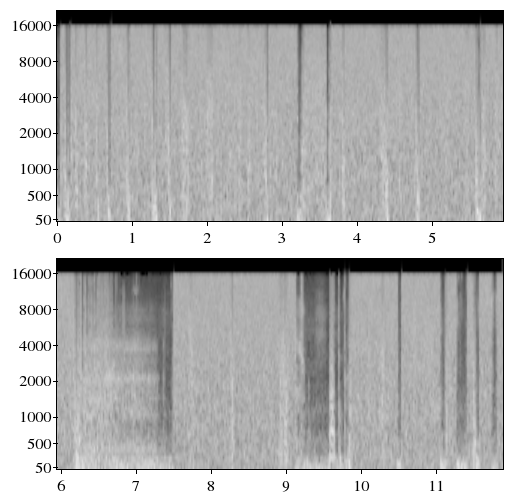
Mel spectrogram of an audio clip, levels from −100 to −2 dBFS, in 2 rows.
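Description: Throughout the speech, samples built from the wrong bytes, misaligned, byte-swapped or offset, push the fast-changing low bits to the top, turning the audio into loud broadband noise.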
